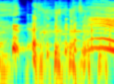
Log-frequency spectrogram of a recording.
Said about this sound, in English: Damn. Sorry, I sneezed. You got some on your neck.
